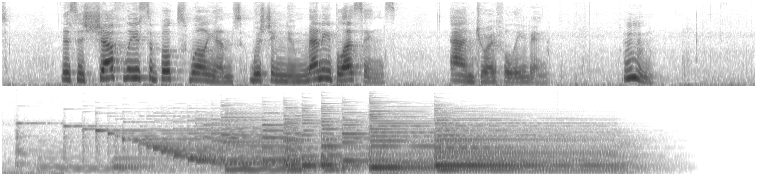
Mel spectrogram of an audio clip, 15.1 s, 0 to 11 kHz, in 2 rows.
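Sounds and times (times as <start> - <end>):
piano music with ringing chords: 7.7 - 14.2.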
